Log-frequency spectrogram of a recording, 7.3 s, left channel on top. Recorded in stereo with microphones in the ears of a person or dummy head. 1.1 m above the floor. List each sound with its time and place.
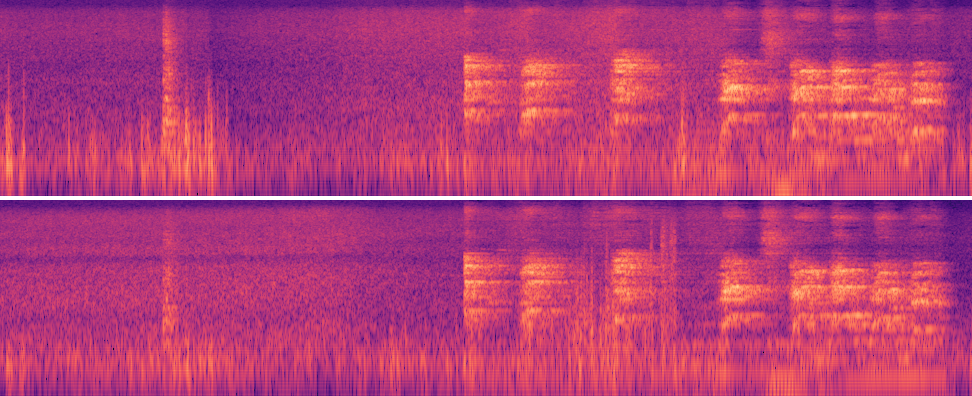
1.2 s a microwave: 25° left (ahead or behind), 1.1 m
3.5 s a dog barking: 15° right (ahead or behind), 3 m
